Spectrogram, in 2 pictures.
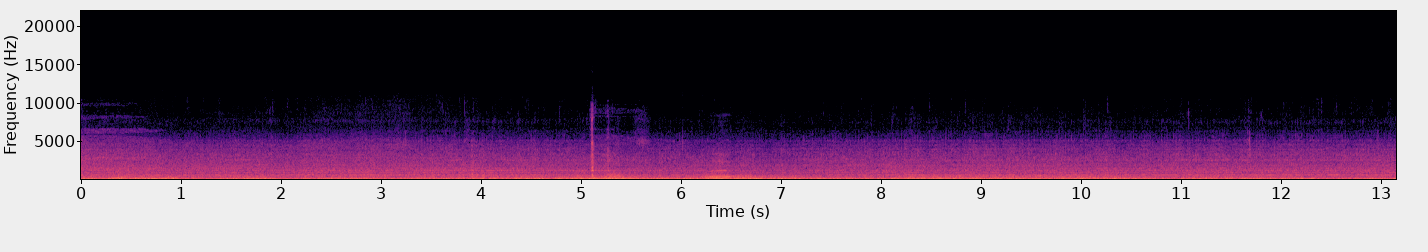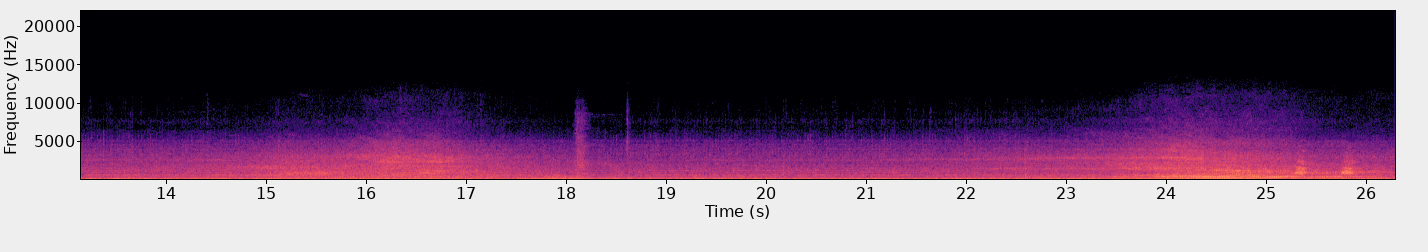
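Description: Steady rumbling wind noise on a camera microphone carried on a moving road bicycle, with two louder passing sounds, one around the middle and one near the end.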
